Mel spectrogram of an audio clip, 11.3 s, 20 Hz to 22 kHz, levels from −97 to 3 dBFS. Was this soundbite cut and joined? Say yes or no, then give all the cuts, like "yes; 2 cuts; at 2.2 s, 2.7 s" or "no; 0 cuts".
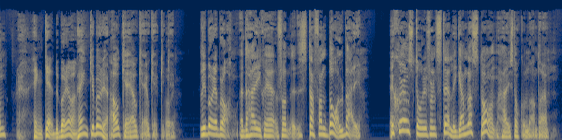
yes; 2 cuts; at 2.2 s, 7.7 s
